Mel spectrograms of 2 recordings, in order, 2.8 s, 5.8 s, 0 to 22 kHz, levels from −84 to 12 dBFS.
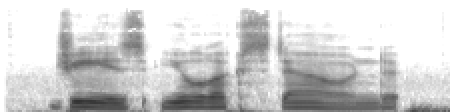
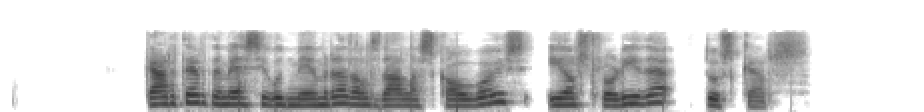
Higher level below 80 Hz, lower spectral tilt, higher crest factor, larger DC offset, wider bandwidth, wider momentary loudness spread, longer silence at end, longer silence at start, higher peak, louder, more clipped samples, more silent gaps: first, -40 dBFS vs -56 dBFS; first, -6 dB/octave vs -4 dB/octave; about the same, 16 dB vs 18 dB; neither; first, 15.5 kHz vs 8 kHz; first, 15 LU vs 8 LU; second, 0 s vs 0.75 s; second, 0.3 s vs 0.9 s; about the same, -4 dBFS vs -2 dBFS; second, -21 LUFS vs -18 LUFS; neither; second, none vs 3.34-3.41 s, 4.33-4.39 s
